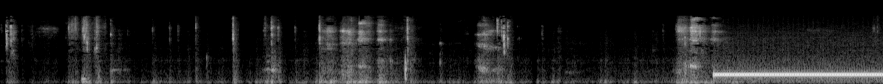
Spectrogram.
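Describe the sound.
Telephone dial tone while a call is being placed, preceded by scattered rubbing, clicking and handling noises from the phone, then a steady, loud, unbroken tone that runs to the end.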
